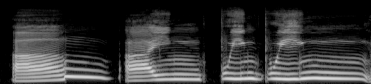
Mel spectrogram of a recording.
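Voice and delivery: put-on high, babyish cutesy whine; 애교 부리는 목소리로; cutesy aegyo. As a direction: coo it like a sulky baby begging. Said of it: "애교의 제왕".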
